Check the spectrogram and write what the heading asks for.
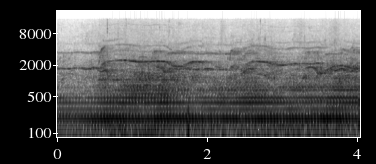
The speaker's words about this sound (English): It was a prop plane and it was pretty low, so it was really loud.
